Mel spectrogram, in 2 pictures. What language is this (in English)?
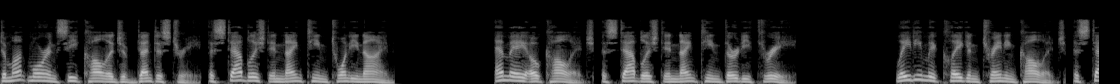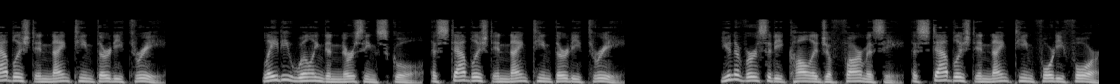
English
